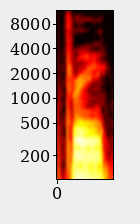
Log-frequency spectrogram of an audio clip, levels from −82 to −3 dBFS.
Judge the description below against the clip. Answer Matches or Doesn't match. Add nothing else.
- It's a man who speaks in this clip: Matches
